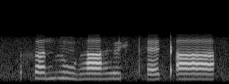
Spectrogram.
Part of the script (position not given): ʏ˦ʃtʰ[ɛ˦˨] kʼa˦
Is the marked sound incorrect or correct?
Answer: incorrect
